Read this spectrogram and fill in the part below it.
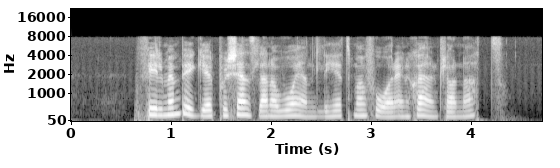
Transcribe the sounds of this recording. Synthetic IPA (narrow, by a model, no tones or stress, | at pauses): fɪlmənbʏɡːəɾpʰɔɕɛnslanavɔɛnd̪lɪɡheːt̪manfoːɾɛnɧæːɳkʰlɑːɾɳat̪ː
